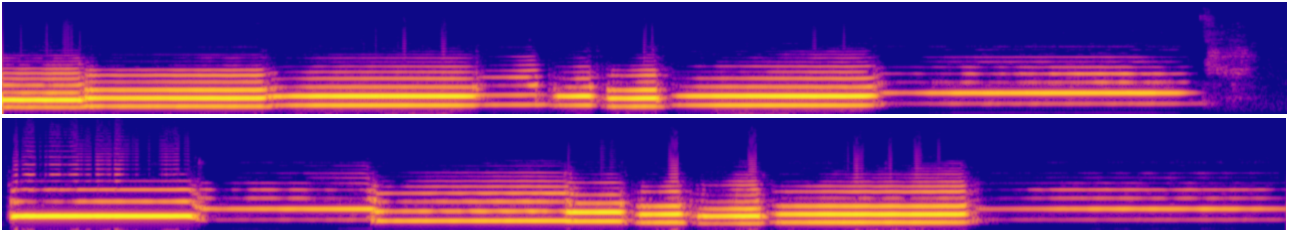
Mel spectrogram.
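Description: French horn playing two short melodic phrases of several notes. Each phrase ends on a softer held note. It is played with the open "ah" lip setting of the do-ah exercise: more airflow and less tight, less buzzy lips, so the tone feels sung.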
